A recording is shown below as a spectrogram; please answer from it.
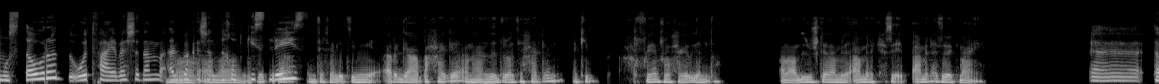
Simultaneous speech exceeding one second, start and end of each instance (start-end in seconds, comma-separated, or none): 1.7-3.1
